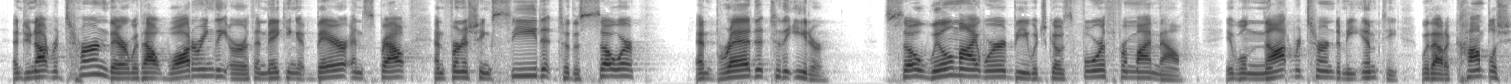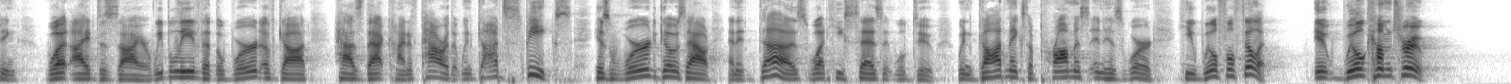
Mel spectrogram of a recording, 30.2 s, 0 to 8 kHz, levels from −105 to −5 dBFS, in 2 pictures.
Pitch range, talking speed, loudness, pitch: 130-180 Hz, 185 wpm, -31 LUFS, 150 Hz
